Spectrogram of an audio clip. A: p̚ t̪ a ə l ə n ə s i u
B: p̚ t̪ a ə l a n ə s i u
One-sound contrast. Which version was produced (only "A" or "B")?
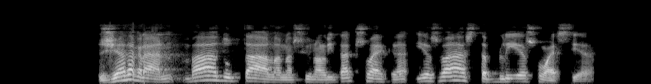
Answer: A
